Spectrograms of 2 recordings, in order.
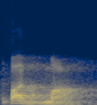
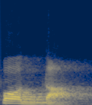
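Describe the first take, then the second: First: The m sound is clearly pronounced separately. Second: The m sound is not separately pronounced. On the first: "সংস্কৃত উচ্চারণ করতে যাই" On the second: "এটা আমরা বাংলা উচ্চারণ করছি"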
